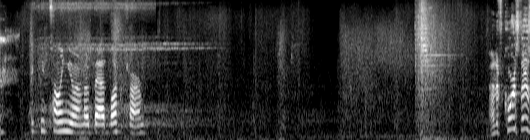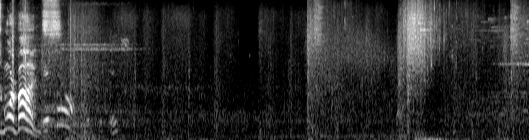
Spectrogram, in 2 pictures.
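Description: Sword blows strike and clang in quick bursts.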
